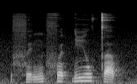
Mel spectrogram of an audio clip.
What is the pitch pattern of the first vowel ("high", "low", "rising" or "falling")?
rising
